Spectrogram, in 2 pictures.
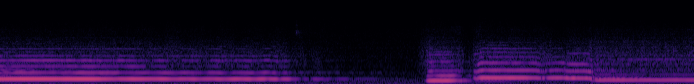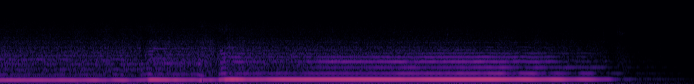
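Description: Trumpet playing slow, held notes in a live recording. One long note fades after about three seconds. After a short break come a few shorter notes, then long held notes, the last fading out shortly before the end.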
